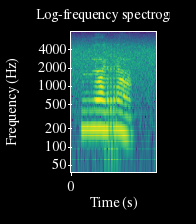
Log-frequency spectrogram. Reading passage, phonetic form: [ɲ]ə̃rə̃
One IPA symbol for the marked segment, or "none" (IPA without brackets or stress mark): ɲ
